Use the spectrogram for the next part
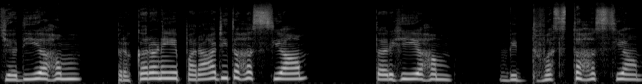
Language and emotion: Sanskrit, fearful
